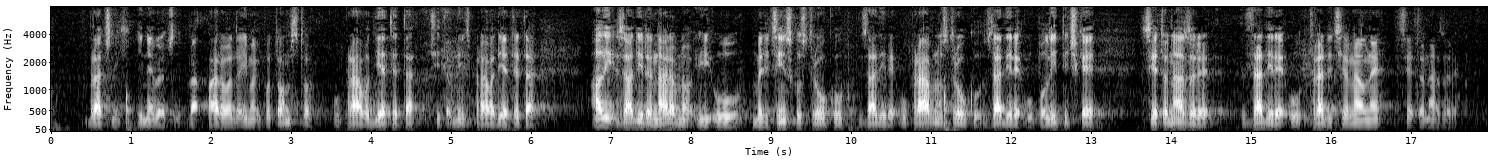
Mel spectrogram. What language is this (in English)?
Croatian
